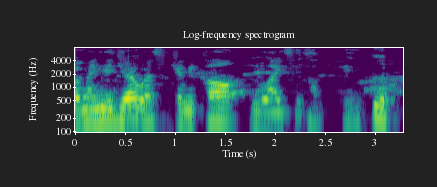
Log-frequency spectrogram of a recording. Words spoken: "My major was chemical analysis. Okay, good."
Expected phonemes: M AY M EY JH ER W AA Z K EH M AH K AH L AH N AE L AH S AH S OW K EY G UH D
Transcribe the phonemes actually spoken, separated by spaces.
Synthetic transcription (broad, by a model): M AY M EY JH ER W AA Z K EH M AH K AH L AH L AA AH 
